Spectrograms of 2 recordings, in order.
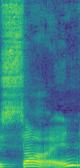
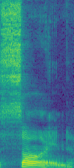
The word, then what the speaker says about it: sin: So sine is actually abbreviated to SIN. Now, it's still pronounced sine, right? Like, even though the E's missing, we still say that's sine, not sin.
